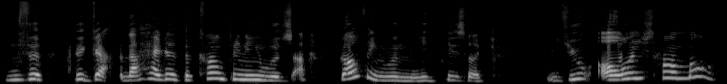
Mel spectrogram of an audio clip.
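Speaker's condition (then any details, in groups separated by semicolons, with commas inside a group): Cerebral palsy, severe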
